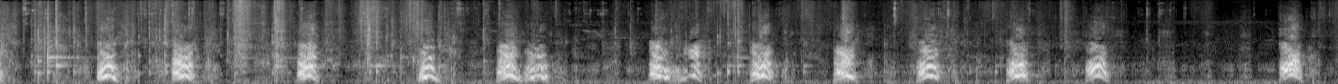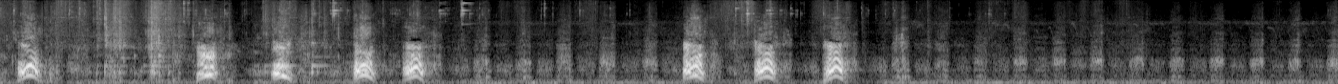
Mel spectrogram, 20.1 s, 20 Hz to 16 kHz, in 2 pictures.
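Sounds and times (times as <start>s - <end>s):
dog barking: 0.7s - 1.6s, 2.2s - 2.5s, 3.1s - 4.2s, 4.8s - 8.4s, 9.6s - 10.5s, 11.5s - 13.4s, 15.2s - 16.5s
dog panting: 2.1s - 12.5s, 13.1s - 20.0s.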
